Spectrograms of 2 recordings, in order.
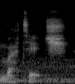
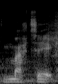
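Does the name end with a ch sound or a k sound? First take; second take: ch; k. First: The name ends with a ch sound. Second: The name ends with a k sound. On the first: "it ends in a C, it's pronounced ch" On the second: "so if it was Matic"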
